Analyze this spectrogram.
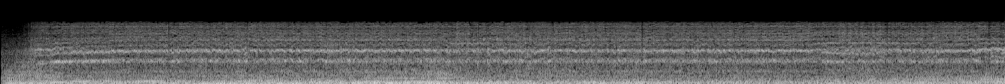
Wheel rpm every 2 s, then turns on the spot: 120, 160, 160, 160, 160.
none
